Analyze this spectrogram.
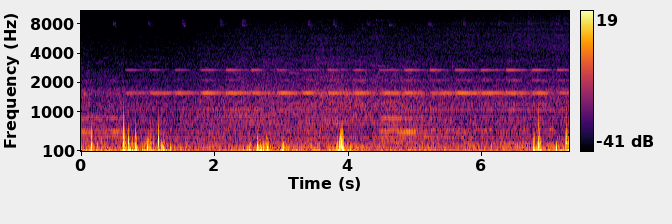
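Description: Railroad crossing warning bell starting to ring about a second in and ringing on steadily as the crossing signals activate and the gates come down. Gusts of wind buffet the microphone over it, loudest at the start and near the end.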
